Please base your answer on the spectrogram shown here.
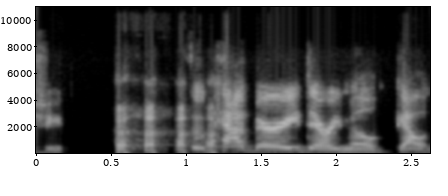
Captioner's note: laughs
